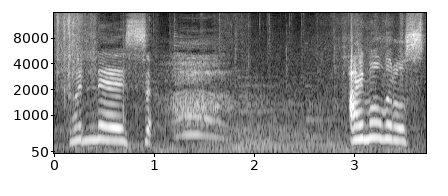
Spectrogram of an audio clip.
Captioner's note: Jillian gasping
